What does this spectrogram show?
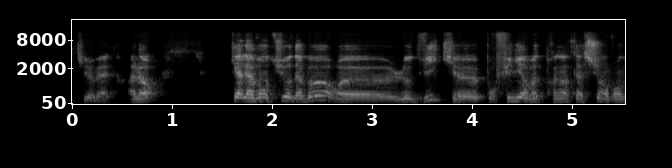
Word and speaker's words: Lodewijk: J'ai toujours envie de dire Ludwig, mais c'est Lodvik Allaert, si je prononce bien.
